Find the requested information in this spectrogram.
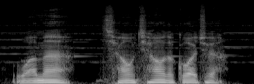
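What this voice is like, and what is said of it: Lowered, quiet whispering voice. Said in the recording (Chinese): “压低了声音，冲着宋哲小声说道”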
